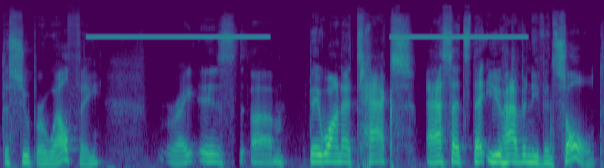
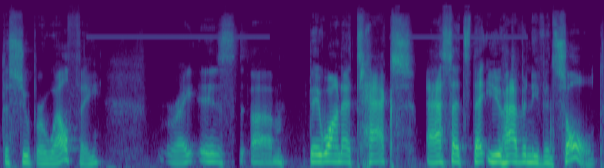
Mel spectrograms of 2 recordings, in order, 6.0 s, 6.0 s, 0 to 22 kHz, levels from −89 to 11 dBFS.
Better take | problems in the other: second | high-pitched whine; loud; from 1 to 2.5 s and from 4 to 5.5 s; 8.5 kHz, 8 dB below the speech; faint in the second

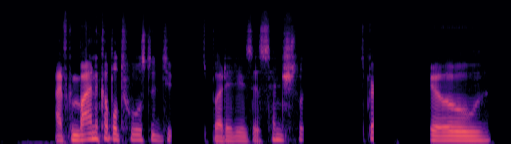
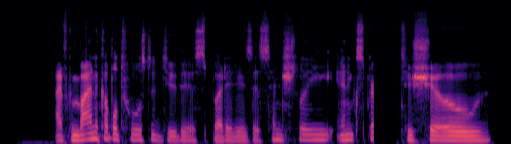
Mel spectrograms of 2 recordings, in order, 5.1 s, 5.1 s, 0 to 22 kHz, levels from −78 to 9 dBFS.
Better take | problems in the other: second | audio cutting out; at 1.5 s, at 3 s for 0.5 s and at 4 s

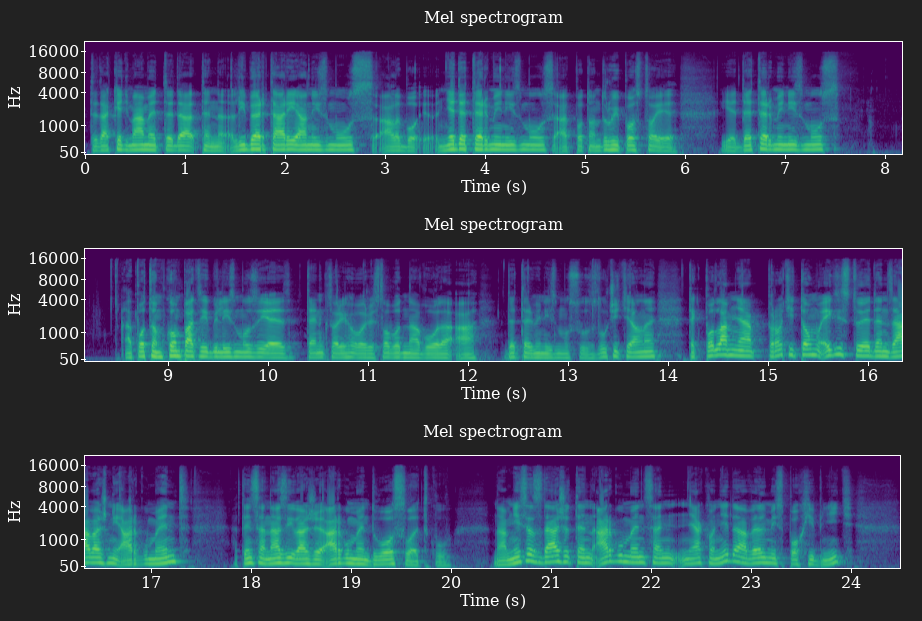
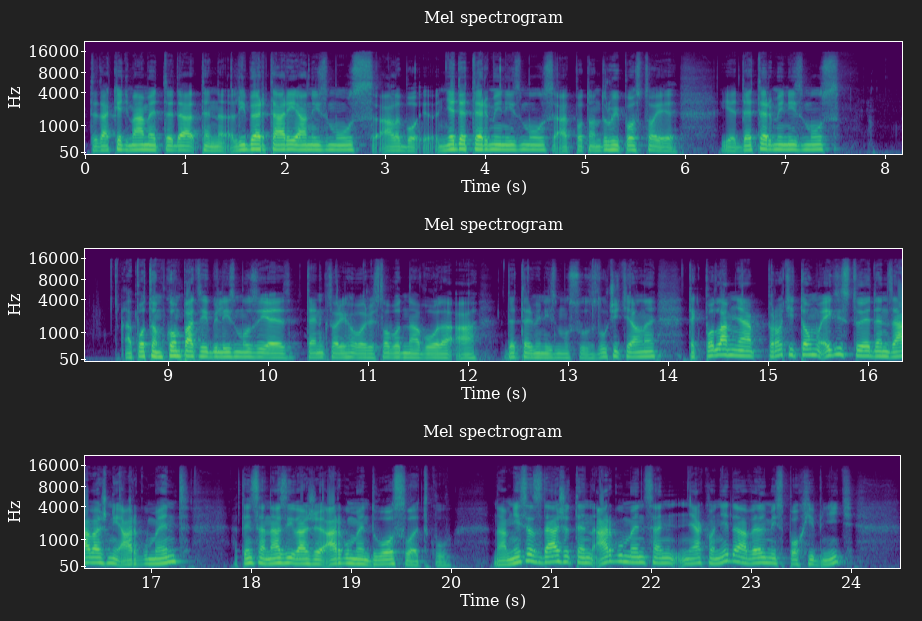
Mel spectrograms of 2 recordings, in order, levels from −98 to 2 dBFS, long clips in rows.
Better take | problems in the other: neither | none

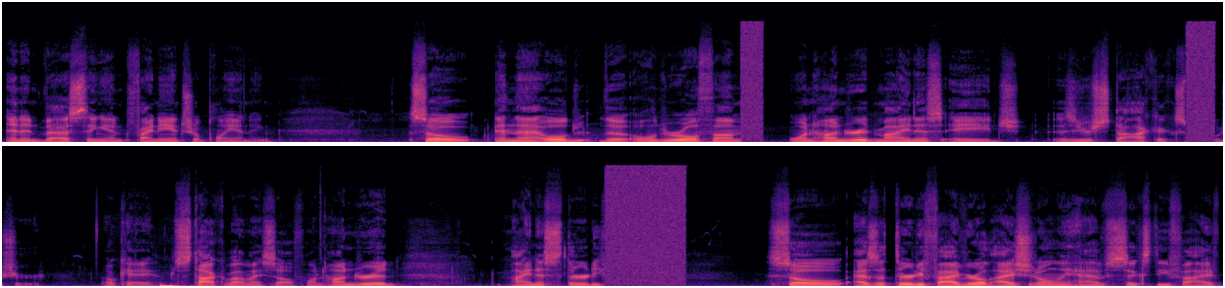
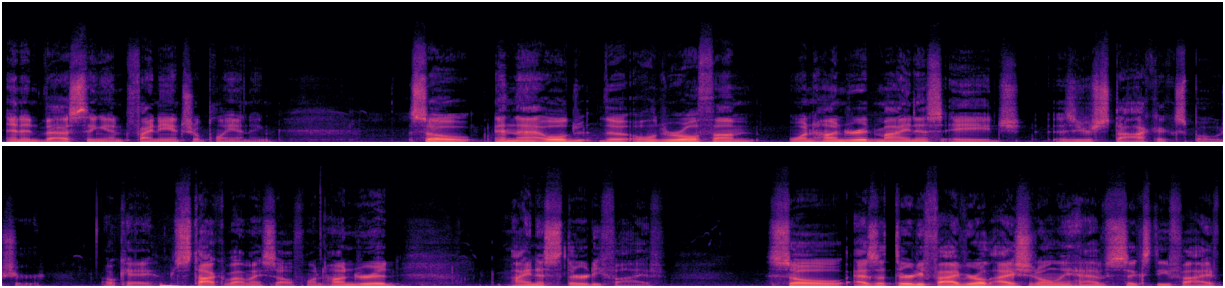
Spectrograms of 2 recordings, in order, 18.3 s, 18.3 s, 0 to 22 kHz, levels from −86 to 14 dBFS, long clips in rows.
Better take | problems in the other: second | audio cutting out; filled with static; at 5.5 s, at 9 s and at 14 s for 0.5 s

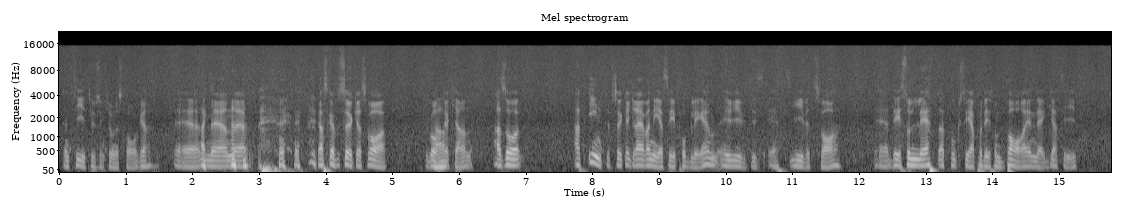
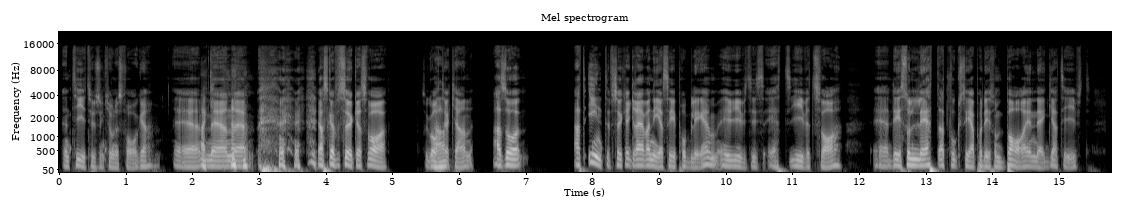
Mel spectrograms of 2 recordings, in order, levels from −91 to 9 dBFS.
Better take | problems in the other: second | hiss; noticeable; throughout; 10 dB below the speech

